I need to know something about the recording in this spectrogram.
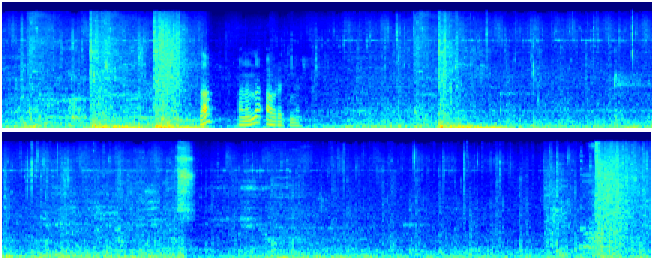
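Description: Metal weapons clash in a fight.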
